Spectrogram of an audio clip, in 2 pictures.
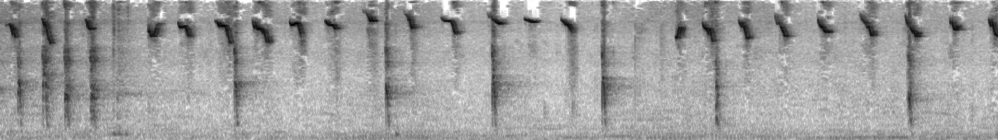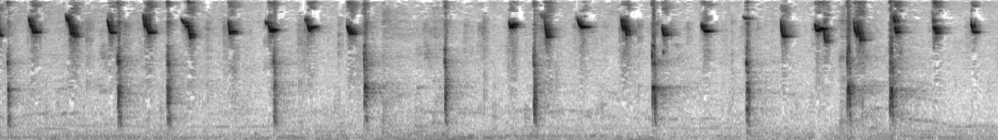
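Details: Calling its mother, a pest squirrel gives a long unbroken chain of sharp, high, piercing chirps, each brief and downward-slurred, repeated rapidly and fairly evenly throughout, with occasional clicks.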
